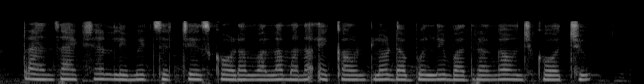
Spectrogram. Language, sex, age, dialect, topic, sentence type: Telugu, female, 18-24, Telangana, banking, statement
